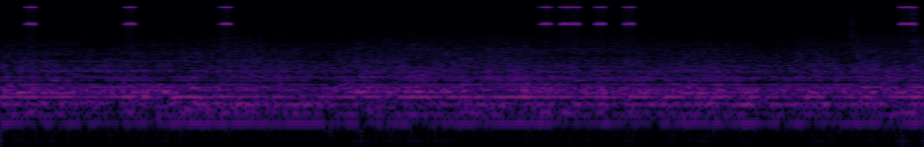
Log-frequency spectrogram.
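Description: Short electronic menu blips sound several times.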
